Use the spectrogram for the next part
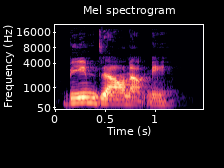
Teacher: it's a very soft D and because down begins with a d i don't pronounce it because if I pronounce beam down together that D will be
